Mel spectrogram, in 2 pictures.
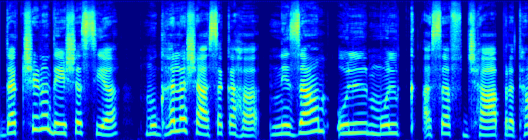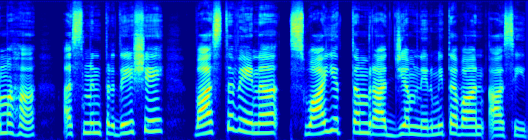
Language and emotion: Sanskrit, neutral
